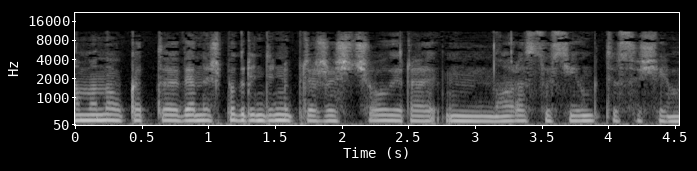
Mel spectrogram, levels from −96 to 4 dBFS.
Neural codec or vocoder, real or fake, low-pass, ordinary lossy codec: vocoder, 44.1 kHz, 128 mel bands, Pupu-Vocoder; fake; 14.4 kHz; MP3, 48 kbps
